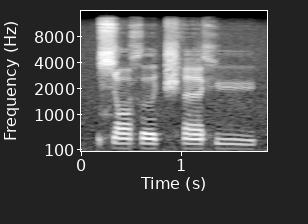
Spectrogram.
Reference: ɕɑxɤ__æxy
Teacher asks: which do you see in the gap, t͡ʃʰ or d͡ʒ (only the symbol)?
t͡ʃʰ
